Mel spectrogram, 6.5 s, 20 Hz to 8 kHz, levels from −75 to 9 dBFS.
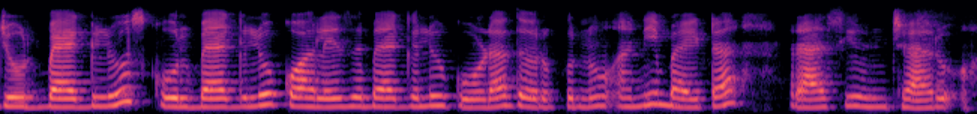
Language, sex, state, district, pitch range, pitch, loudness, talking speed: Telugu, female, Andhra Pradesh, Krishna, 220-245 Hz, 230 Hz, -19 LUFS, 140 wpm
